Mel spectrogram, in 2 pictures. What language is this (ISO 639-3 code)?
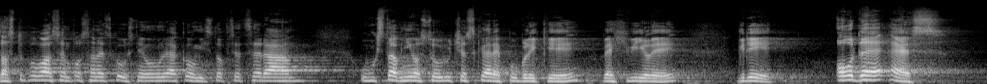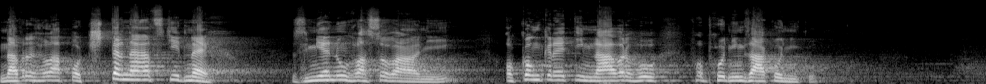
ces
